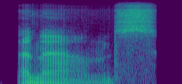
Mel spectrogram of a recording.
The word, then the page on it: announce: British English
